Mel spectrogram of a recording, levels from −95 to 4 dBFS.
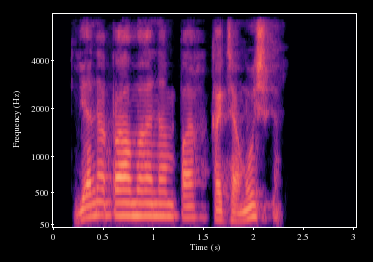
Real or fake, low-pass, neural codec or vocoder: fake; 7.2 kHz; codec, 16 kHz, 2 kbps, FreqCodec, larger model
